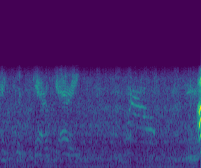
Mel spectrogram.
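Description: Cartoon snail meowing like a cat, played from a video through computer speakers: faint meows about a second in, then a loud meow starting right at the end.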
